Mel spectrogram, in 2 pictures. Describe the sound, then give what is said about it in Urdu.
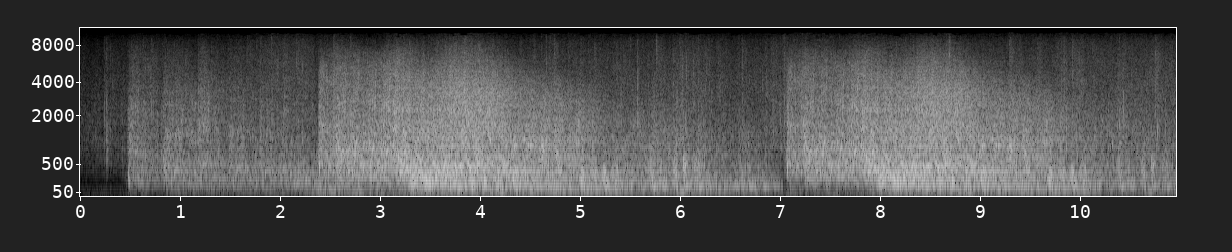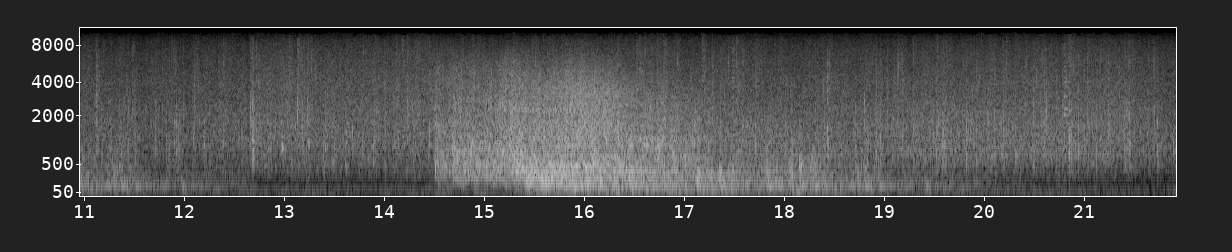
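Heavy rain pours steadily at night, with three long rolling rumbles of thunder swelling loud and fading, no voices present. “موسم مختلف تھا، خوب بارش ہو رہی تھی.”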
